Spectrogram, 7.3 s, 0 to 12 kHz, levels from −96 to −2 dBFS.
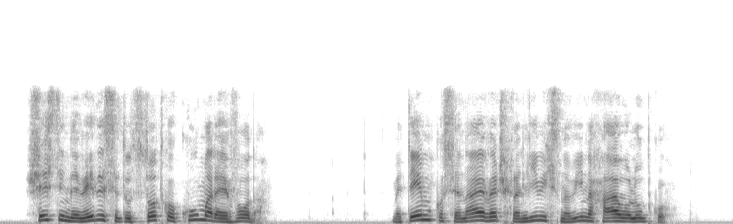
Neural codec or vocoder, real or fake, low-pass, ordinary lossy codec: codec, 16 kHz, 16 kbps, FunCodec, trained on Chinese and English, 50 frames a second; fake; 7.2 kHz; AAC, 64 kbps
